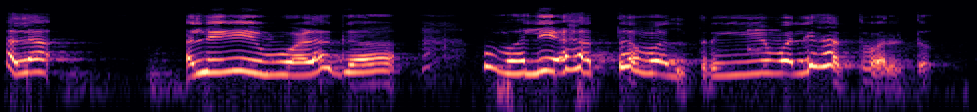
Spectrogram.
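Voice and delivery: drawn-out wail of complaint; tearful confession. Acted. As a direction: wail it out helplessly. Wife blurts excuse in tears. (ಗೋಳಾಡುತ್ತಾ ಅಳುದನಿಯಲ್ಲಿ)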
